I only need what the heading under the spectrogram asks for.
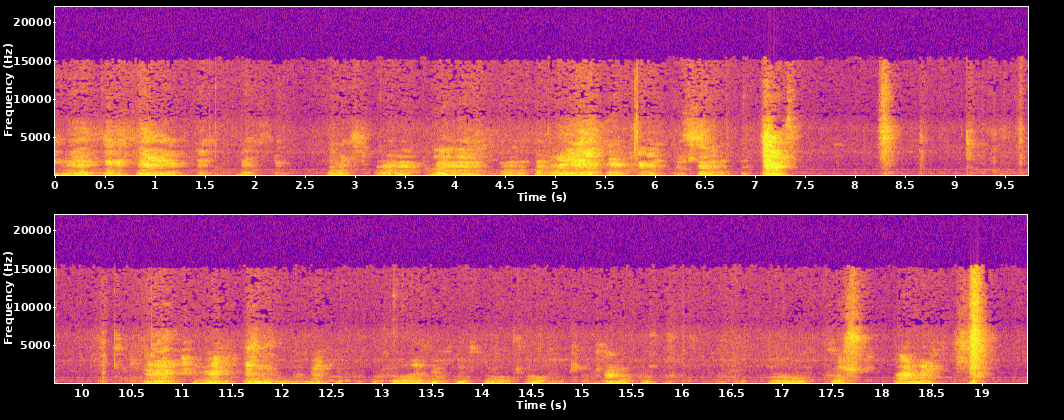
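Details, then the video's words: Chihuahua cross dogs at aggressive play, producing long stretches of throaty growling and snarling in rapid pulses, breaking into huffing, cough-like bursts, pausing briefly midway before the rough growls resume. "Our Chihuahua cross dogs aggressive play"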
